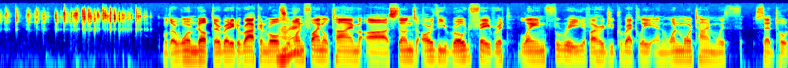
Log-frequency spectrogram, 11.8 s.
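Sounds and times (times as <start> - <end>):
dice rolling: 0.0 - 2.3
speech: 2.4 - 11.8.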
